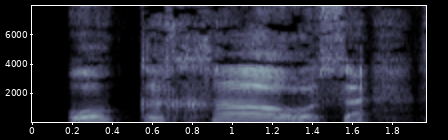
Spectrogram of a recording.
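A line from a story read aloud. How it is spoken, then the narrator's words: Shouted. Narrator (Russian): закричал он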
